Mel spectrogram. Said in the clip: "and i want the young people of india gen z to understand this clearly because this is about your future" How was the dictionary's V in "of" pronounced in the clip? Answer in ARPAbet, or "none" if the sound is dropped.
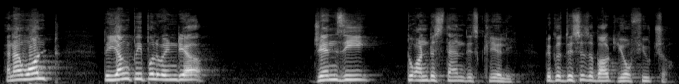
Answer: V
